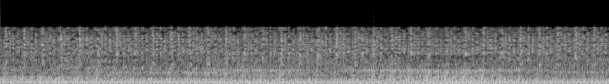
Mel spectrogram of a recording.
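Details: 2002 Jeep Grand Cherokee WJ 4.7 V8, professionally rebuilt with 4k miles, at idle, temperatures and oil level normal: faint fast tick, two to three per second, over low rumble, started after a rest-stop restart; exhaust manifold loosening suspected.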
